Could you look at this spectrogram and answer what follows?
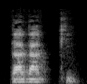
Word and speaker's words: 打楽器: 타악기는 어떻게 발음하죠? 打楽器。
